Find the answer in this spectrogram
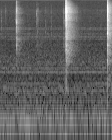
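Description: The yellow hand lever of a LEGO train track switch being flicked, throwing the plastic points: a faint click soon after the start, then a sharp click a little over a second in.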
